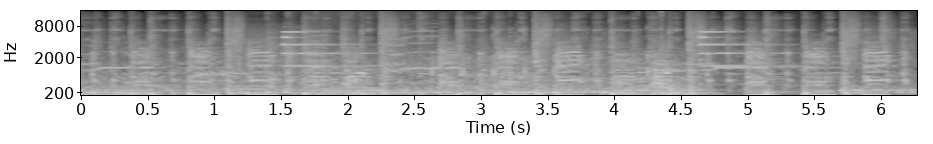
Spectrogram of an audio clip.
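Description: Upbeat background music with a steady, heavy bass beat.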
